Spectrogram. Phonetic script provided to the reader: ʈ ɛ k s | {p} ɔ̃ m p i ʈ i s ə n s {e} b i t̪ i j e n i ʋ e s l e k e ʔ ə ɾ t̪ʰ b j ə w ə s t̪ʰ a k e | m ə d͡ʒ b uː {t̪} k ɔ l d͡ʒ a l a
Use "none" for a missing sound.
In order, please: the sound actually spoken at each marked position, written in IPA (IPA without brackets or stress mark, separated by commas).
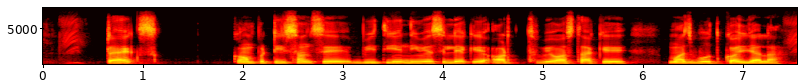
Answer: k, e, t̪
